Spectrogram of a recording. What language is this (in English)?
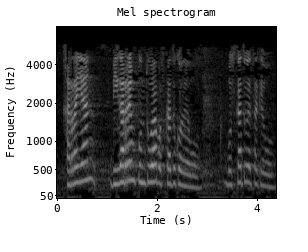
Basque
